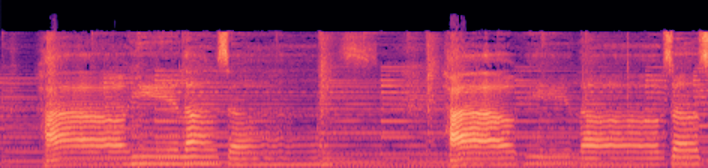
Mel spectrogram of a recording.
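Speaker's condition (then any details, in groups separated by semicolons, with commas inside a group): No condition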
